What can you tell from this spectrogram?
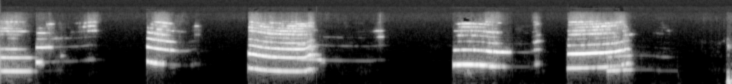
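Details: An endangered indri in Madagascar gives long, mournful, wailing notes that slide and waver, a territorial call.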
